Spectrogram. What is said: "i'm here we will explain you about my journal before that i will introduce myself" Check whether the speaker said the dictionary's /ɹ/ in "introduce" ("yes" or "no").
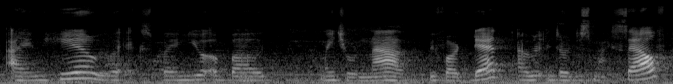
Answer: no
